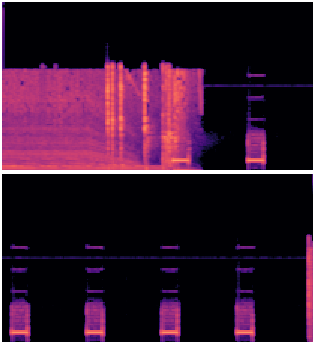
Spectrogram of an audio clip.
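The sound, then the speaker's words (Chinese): Telephone tones during a call: a dense, sustained tonal sound cuts off abruptly, then five evenly spaced short electronic beeps follow, each at the same steady pitch and loudness with silence between them. “okay、 我打电话俾阿 Boris Johnson 啦”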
